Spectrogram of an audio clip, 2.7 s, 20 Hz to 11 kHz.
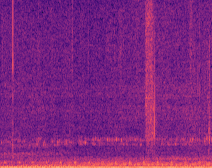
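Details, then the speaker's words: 2005 Chevy Silverado 1500, 5.3 pushrod V8 with Flowmaster 50 Series Delta Flow exhaust, settling down from high idle: deep even burble, no misses, ticks or knocks; healthy normal idle. "That's high idle. I can wait for it to idle down a little bit. It will. There it goes. You have a perfect sound. Love it."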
